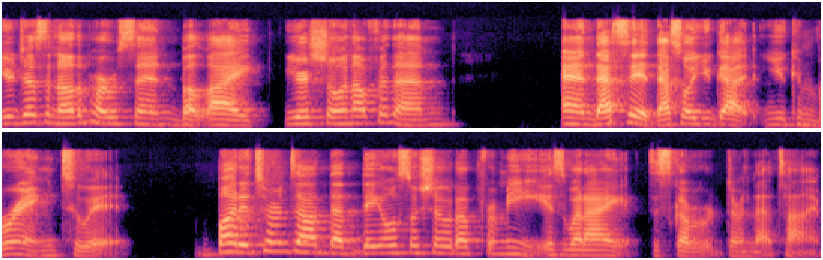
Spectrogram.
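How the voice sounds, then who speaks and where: With a New York accent, a woman speaks at a moderate pace in a medium pitch, her tone animated, her intonation lively and her loudness swinging widely over a quiet background. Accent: New York American. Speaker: DEI consultant and author. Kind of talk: interview.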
